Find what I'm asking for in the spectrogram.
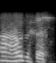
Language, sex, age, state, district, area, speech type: Kannada, male, 18-30, Karnataka, Gadag, rural, conversation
